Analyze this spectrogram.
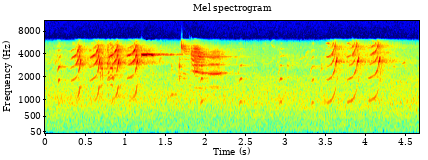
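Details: Male great-tailed grackle, or zanate, in San Diego, California: runs of sharp rising chirps, a thin sustained whistle, a harsh rasping burst, then another quick series of upswept chirps near the end.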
